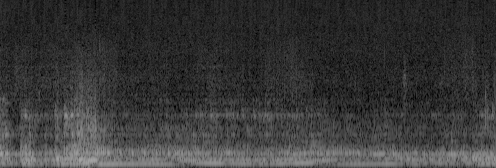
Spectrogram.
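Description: A car engine rumbles low, swelling in a brief burst before settling into a steady hum that shifts in pitch as the vehicle pulls away. No one speaks.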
